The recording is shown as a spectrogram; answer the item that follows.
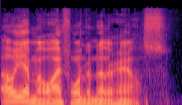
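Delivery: ordinary delivery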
